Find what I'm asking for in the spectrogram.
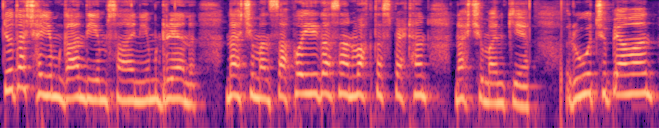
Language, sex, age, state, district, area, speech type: Kashmiri, female, 18-30, Jammu and Kashmir, Budgam, rural, spontaneous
